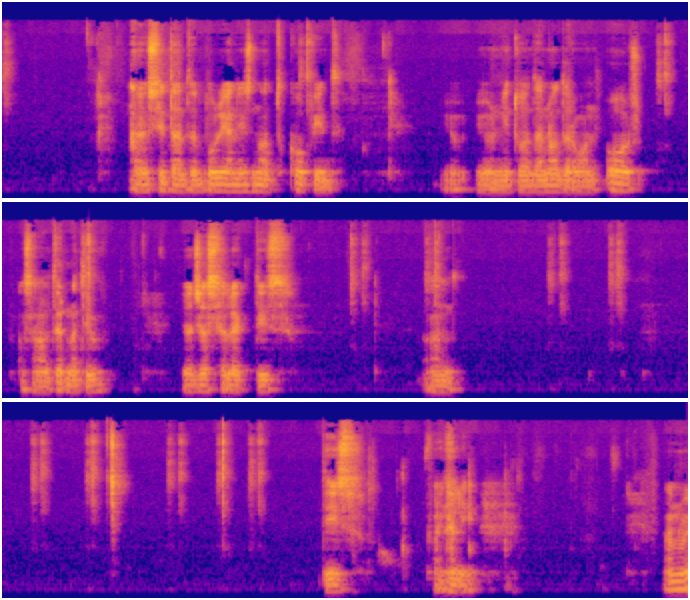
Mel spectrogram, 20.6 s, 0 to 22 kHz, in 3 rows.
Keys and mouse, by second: 6.5 click, 7.6 click, 17.7 middle click.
